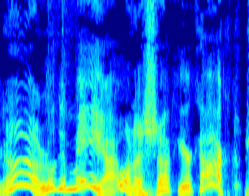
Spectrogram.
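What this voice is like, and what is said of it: Impression of Family Guy's old pervert. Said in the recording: “That would be a funny thing for Family Guy if the old guy did that. You know, the pervert? ... I don't really try to do his voice. I don't want the voice actor that does that voice to get nervous.”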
